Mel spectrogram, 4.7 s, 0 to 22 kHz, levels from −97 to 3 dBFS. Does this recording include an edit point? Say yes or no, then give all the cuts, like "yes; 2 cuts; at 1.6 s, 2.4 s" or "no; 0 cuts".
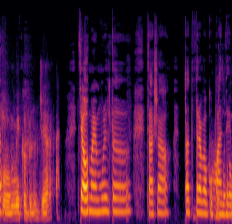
yes; 3 cuts; at 1.8 s, 3.0 s, 3.5 s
